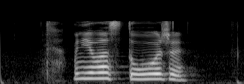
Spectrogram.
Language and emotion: Russian, positive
